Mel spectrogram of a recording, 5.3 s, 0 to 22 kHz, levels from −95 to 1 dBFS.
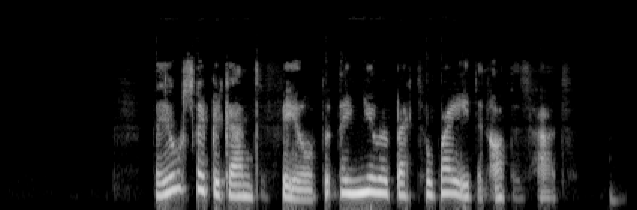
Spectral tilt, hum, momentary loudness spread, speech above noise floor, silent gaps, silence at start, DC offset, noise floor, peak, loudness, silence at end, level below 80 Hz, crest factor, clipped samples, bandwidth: -6.5 dB/octave; none; 15 LU; over 67 dB; none; 1.3 s; under 0.1%; under -90 dBFS; -10 dBFS; -24 LUFS; 0.75 s; -66 dBFS; 16 dB; under 0.1%; 7.8 kHz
